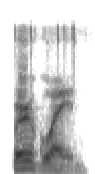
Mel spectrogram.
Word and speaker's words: Bergwijn: Pronounce his name again? Bergwijn.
